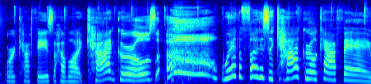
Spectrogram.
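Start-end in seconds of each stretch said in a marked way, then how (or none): 2.4-3.2 sharp high gasp of delight; excited gasp. Real, not acted. Gasping to chat about a cat girl cafe. 3.3-5.6 eager demand, pitched up; excited. Real, not acted. Excited outburst.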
